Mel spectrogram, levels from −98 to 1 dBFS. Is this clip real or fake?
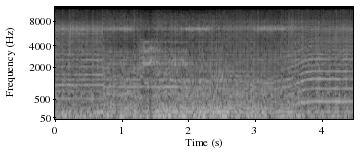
fake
